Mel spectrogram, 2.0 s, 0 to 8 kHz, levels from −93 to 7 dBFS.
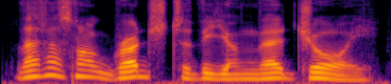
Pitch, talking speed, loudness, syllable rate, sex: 145 Hz, 275 wpm, -19 LUFS, 5.7 syllables/s, male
